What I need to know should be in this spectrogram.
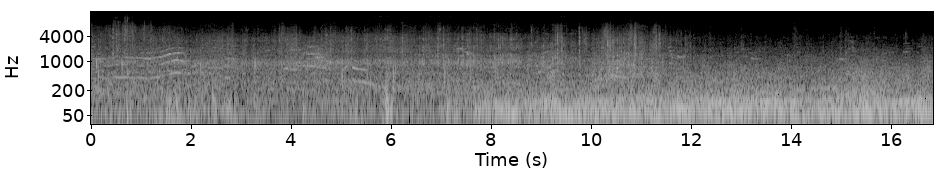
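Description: Footsteps of passers-by tap on a paved street.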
